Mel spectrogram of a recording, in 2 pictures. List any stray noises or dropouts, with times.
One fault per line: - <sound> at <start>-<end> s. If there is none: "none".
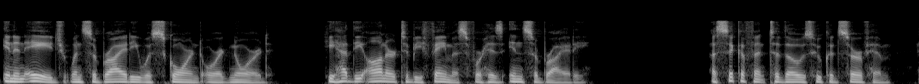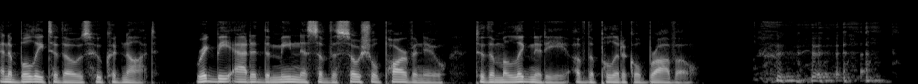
- laugh at 16.7-18.3 s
